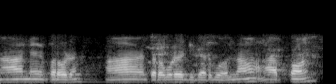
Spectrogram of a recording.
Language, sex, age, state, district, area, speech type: Urdu, male, 60+, Uttar Pradesh, Lucknow, rural, conversation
